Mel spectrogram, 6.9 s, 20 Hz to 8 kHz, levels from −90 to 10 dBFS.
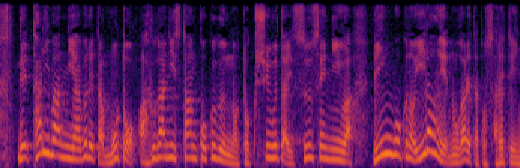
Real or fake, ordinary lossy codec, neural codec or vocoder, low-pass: real; none; none; 7.2 kHz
